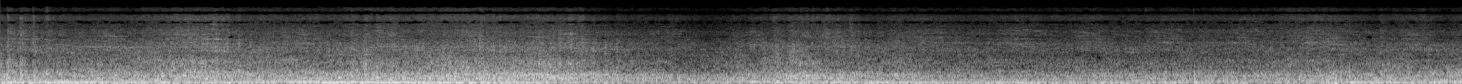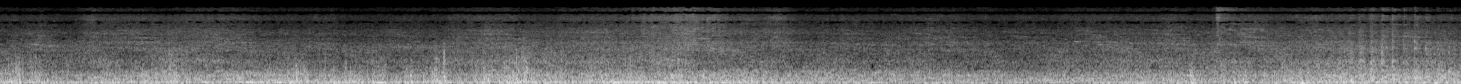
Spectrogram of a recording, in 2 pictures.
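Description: Double-stack intermodal freight cars rolling past close by at speed: a loud, steady rumble of steel wheels on rail, with scattered clicks from the wheels and rising and falling slightly as the cars go by.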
